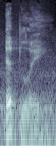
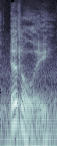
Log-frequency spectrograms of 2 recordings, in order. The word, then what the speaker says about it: Italy: The town of Italy, spelled like the country Italy, but pronounced Italy here, and Honey Grove.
